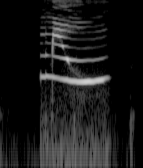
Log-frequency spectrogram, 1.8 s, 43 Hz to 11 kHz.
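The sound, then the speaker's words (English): A single clear cat meow, fairly loud, rising briefly then holding a long falling tone for just under a second before stopping, with silence around it. “Oh, and I've got 3 cats. They're very pretty. Meow. Meow.”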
